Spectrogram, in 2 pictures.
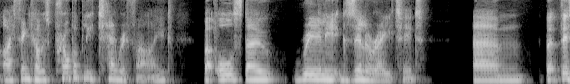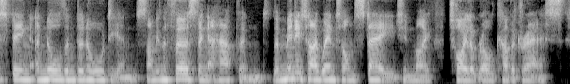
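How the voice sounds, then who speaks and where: An older woman, a guest on a video call, recalling her amateur acting days in a reflective, storytelling way. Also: low voice. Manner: reflective storytelling, light laughs. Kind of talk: casual interview.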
